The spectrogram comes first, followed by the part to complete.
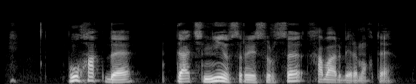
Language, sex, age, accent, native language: Uzbek, male, 18-24, Toshkent shahri, Uzbek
